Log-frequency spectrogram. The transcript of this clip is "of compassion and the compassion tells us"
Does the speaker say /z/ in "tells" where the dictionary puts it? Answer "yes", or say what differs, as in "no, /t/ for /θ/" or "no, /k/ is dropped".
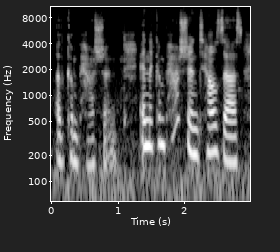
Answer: yes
